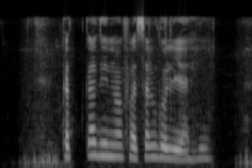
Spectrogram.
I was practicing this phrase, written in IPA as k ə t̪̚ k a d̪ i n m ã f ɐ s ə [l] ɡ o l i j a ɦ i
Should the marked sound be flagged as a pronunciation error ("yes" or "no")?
no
